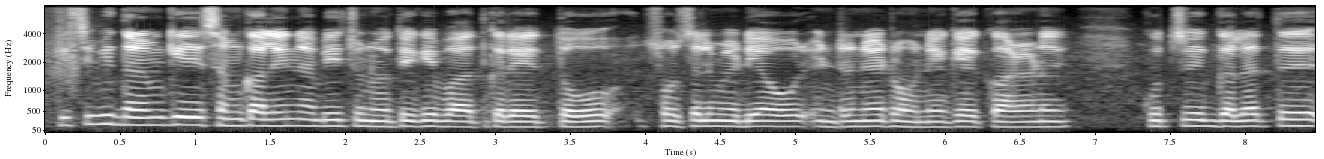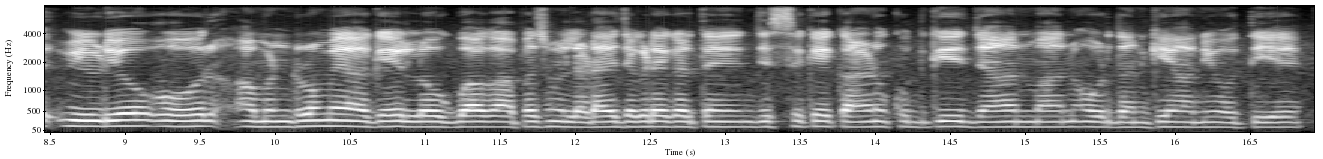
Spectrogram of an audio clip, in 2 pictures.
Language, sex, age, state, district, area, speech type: Hindi, male, 18-30, Rajasthan, Jaipur, urban, spontaneous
